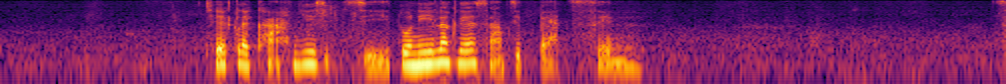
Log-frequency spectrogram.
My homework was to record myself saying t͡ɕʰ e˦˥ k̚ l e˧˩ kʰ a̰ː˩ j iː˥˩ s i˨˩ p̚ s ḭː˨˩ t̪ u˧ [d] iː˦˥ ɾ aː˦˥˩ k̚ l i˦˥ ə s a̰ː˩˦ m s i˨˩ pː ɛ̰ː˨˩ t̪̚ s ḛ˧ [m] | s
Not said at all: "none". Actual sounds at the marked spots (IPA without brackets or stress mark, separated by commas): n, n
